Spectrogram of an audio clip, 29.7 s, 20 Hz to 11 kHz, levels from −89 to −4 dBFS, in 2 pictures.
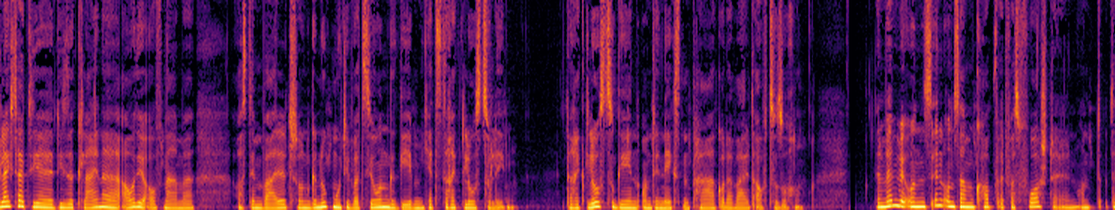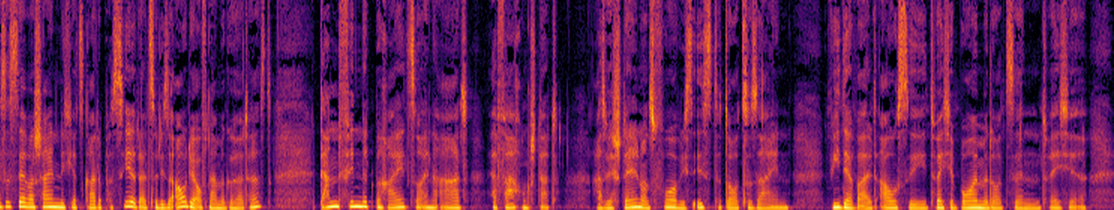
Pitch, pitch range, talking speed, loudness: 185 Hz, 170-210 Hz, 155 wpm, -19 LUFS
